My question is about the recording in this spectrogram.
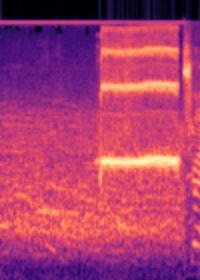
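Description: Rugby referee's whistle: one steady, shrill blast of just under a second, starting about halfway in and cutting off sharply, stopping play. Crowd noise runs underneath.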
